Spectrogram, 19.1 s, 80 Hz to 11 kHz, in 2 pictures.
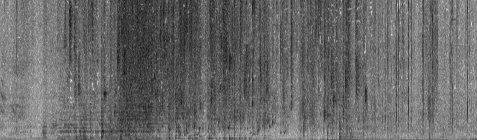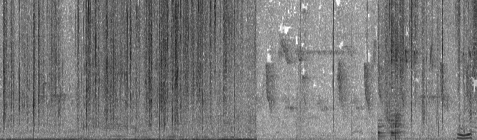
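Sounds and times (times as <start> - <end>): water sloshing in plastic drum: 0.9 - 7.4.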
